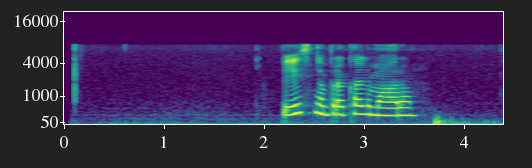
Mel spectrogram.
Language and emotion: Russian, neutral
